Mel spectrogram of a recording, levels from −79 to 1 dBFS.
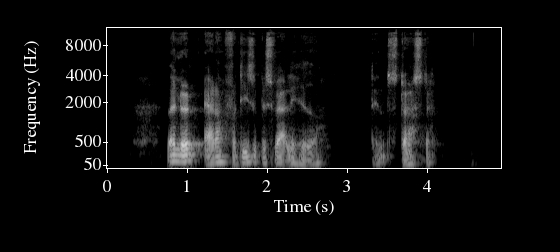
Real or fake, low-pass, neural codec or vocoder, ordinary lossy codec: real; 10.8 kHz; none; Opus, 24 kbps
